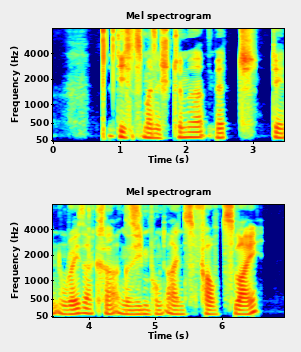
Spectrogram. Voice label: Razer Kraken 7.1; Mikrofon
